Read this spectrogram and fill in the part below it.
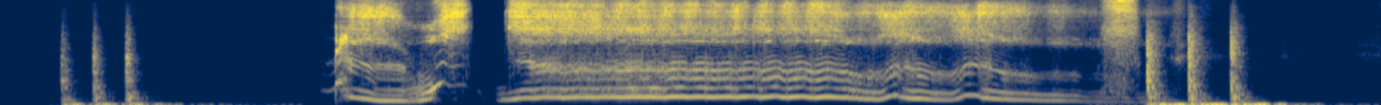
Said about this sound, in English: Lydda, late into the night while you're working, there is definitely a knock at your door.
